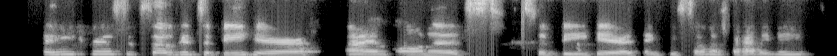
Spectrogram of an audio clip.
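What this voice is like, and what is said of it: English accent. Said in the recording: “your beautiful English accent ... You're so wonderful to listen to”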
